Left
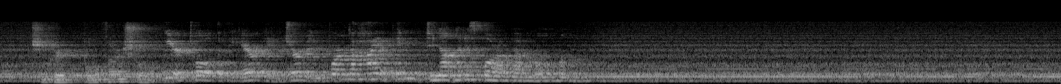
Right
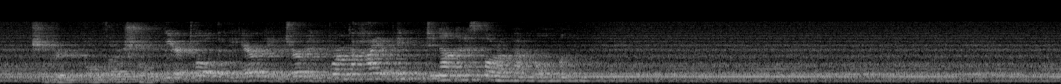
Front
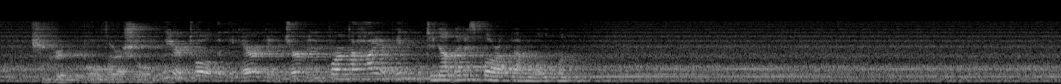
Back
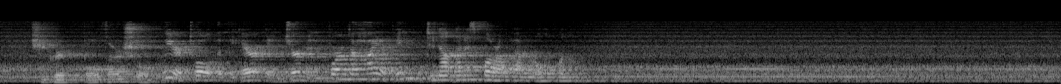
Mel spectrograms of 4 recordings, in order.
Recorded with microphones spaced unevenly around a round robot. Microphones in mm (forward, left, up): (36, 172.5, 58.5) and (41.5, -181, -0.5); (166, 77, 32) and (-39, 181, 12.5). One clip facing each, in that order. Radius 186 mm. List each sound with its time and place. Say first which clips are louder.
0.3 s a man speaking: left 2 dB, back 3 dB; 130° left, 1.6 m; by 1.5 s 95° left, 1.7 m
1.6 s a woman speaking: left 3 dB, back 2 dB; 85° left, 2.5 m
4.2 s a woman speaking: left 1 dB, even; 55° left, 1.5 m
